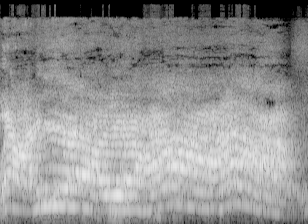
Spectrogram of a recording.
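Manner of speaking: long, high, very loud roar of mock rage; wordless rage yell. Dad too angry to talk before he leaves, raging yell. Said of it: "so angry that he couldn't talk".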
